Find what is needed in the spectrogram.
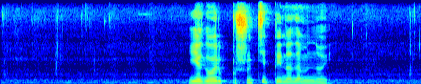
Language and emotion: Russian, neutral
